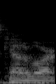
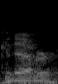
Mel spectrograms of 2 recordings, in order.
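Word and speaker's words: Kadavar: And yes, it's Katavar and not Kadaavver.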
